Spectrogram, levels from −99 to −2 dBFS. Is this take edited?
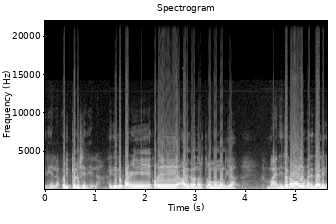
yes; 1 cut; at 1.3 s

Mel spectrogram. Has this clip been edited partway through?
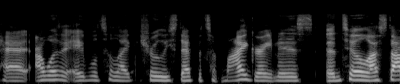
yes; 1 cut; at 1.4 s

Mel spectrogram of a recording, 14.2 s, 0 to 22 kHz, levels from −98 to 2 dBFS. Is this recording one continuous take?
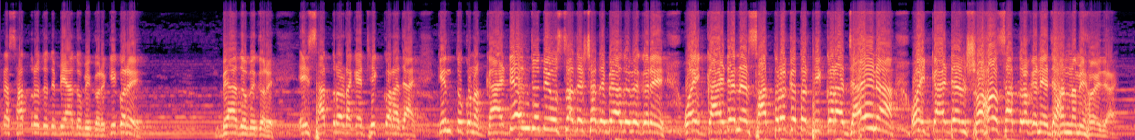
yes; 0 cuts

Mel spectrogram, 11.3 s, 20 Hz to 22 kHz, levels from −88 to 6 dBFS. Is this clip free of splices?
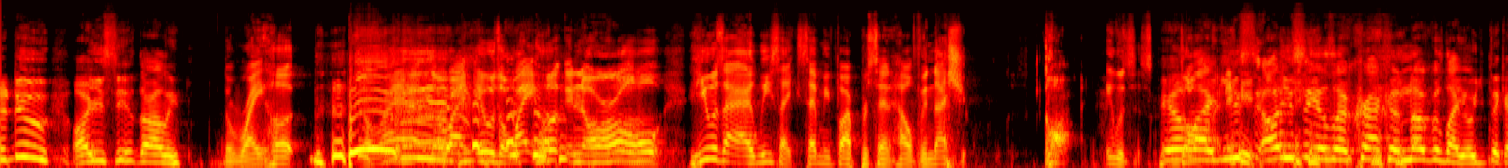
yes; 0 cuts

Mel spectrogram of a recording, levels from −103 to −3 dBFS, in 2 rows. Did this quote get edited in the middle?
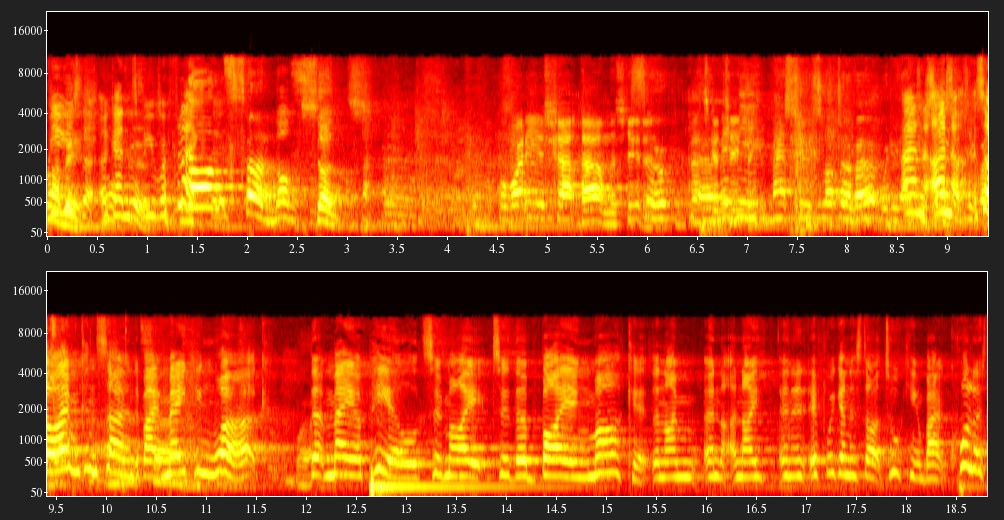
no; 0 cuts

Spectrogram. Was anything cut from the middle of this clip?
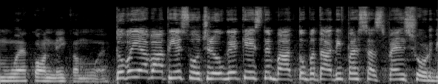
no; 0 cuts

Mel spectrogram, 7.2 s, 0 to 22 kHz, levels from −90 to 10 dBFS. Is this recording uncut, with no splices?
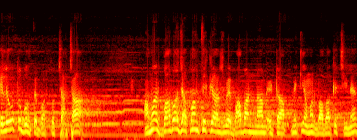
yes; 0 cuts

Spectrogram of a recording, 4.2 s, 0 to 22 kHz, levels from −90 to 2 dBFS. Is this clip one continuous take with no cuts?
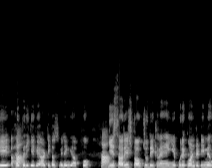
yes; 0 cuts

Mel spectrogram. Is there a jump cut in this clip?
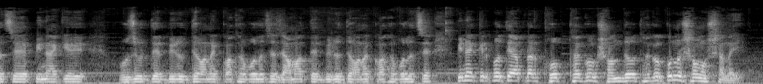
no; 0 cuts

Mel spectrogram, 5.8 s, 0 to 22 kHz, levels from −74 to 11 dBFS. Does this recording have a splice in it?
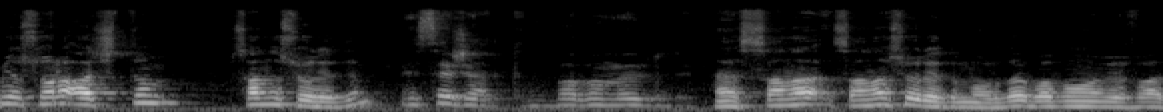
no; 0 cuts

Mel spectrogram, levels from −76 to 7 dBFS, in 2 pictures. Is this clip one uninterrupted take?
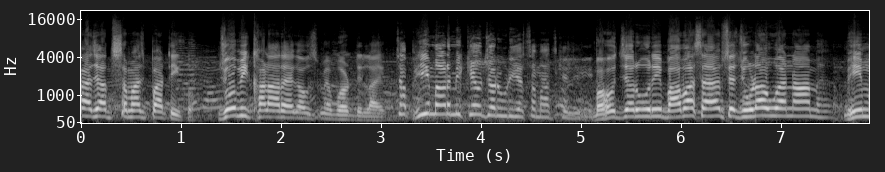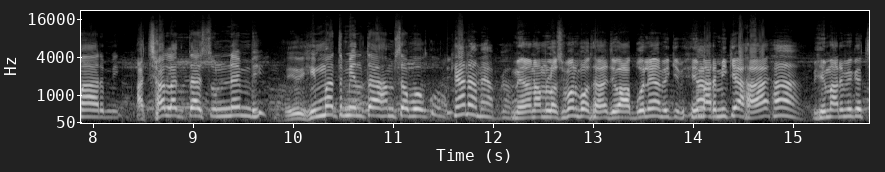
yes; 0 cuts

